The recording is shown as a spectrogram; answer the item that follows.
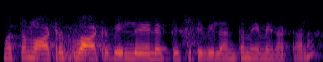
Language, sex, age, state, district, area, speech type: Telugu, female, 18-30, Telangana, Hyderabad, urban, conversation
